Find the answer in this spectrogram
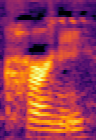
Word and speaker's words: Kearney: by Kearny I think it looked like Kearny but Gary says it's pronounced Kearney Nebraska and we asked if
